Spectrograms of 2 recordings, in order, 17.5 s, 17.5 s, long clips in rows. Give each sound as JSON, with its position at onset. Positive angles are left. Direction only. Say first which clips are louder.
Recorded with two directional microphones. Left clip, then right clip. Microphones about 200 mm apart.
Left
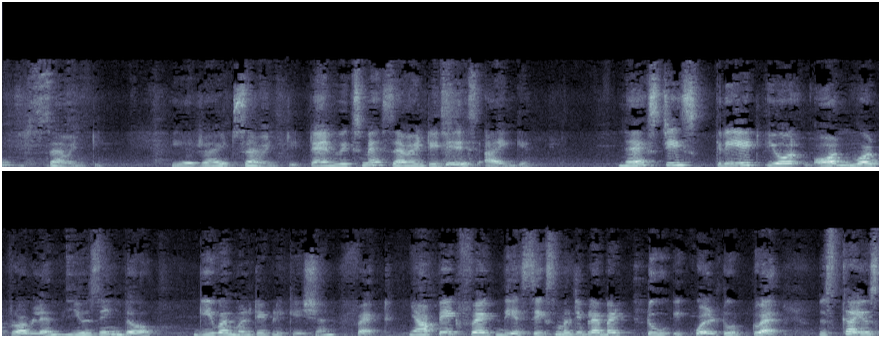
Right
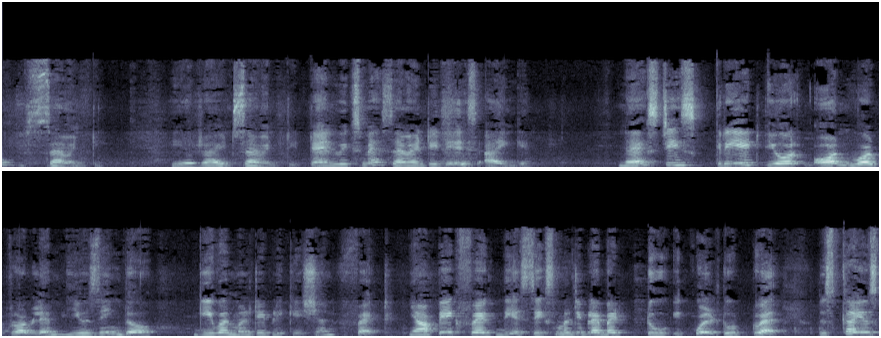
{"t": 0.5, "sound": "a woman's voice", "louder": "even", "side_deg": -35}
{"t": 6.2, "sound": "a woman's voice", "louder": "left 1 dB", "side_deg": -30}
